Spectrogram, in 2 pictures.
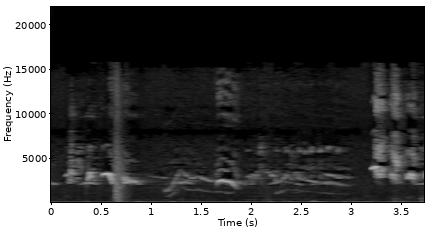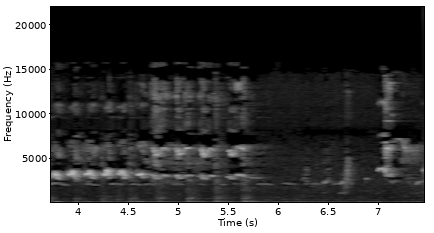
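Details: An Oriental magpie-robin sings energetically: falling whistled slurs and twisting notes, then a fast trill of sweet repeated notes, a few per second, over a constant low hum and occasional knocks.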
